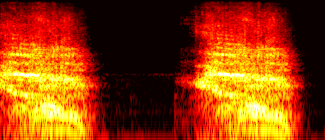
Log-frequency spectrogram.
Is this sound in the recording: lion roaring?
yes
